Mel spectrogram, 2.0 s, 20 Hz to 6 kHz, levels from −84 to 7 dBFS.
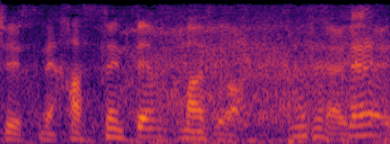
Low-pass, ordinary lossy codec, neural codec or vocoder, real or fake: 5.4 kHz; AAC, 32 kbps; codec, 24 kHz, 6 kbps, HILCodec; fake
